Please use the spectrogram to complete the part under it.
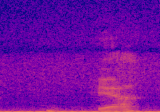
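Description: A man answers in a calm, questioning voice.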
